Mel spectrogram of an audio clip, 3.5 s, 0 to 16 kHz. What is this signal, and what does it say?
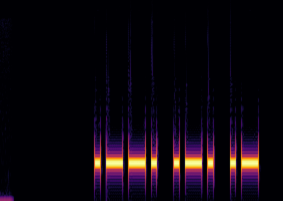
Morse code, heard as a keyed tone, about 17 wpm, 700 Hz. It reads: PRA
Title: USA Call Sign Postfixes - 3 Letters 17wpm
